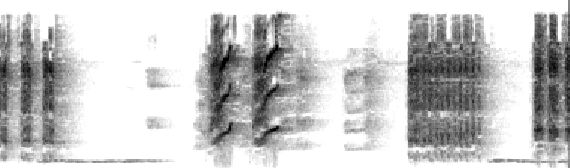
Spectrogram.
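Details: Greater green leafbird singing, used as provocation to set caged birds singing: harsh, high scratchy chatter bursts broken by a level whistled note and short bright chirps, with brief silences between phrases.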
